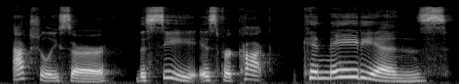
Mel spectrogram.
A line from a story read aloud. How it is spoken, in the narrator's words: Judith exclaimed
